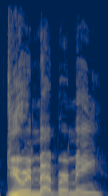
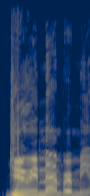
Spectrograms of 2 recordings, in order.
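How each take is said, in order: First: Much higher, triumphant "Do you remember me?" with "you" hit; taunting call-out. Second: Higher, still triumphant, "you" stressed; taunting repeat. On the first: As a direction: gloat at the doubters. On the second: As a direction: press the gloat once more. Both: Acted. Calling out to doubters.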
